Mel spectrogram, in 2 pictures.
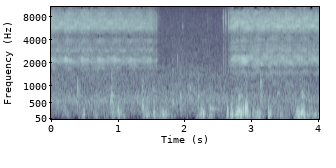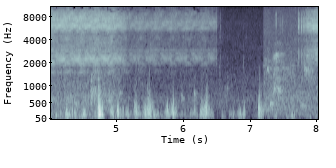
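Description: Fly reel's click-and-pawl drag screaming as a big salmon runs and takes line, cutting out briefly about two seconds in and again from about six seconds until near the end. Scattered knocks of the rod and reel being handled, with one sharp knock near the middle.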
